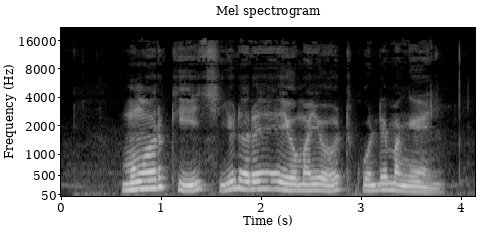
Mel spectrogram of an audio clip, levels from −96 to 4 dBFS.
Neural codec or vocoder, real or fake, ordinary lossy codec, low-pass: none; real; MP3, 64 kbps; 19.8 kHz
